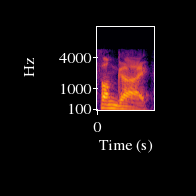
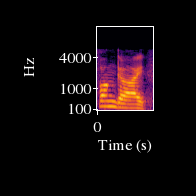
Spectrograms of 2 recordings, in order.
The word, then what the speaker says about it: fungi: hello and welcome to the wonderful world of fungi or fungi both are acceptable pronunciations but I say fungi because it's fungus not fungus though fungus is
